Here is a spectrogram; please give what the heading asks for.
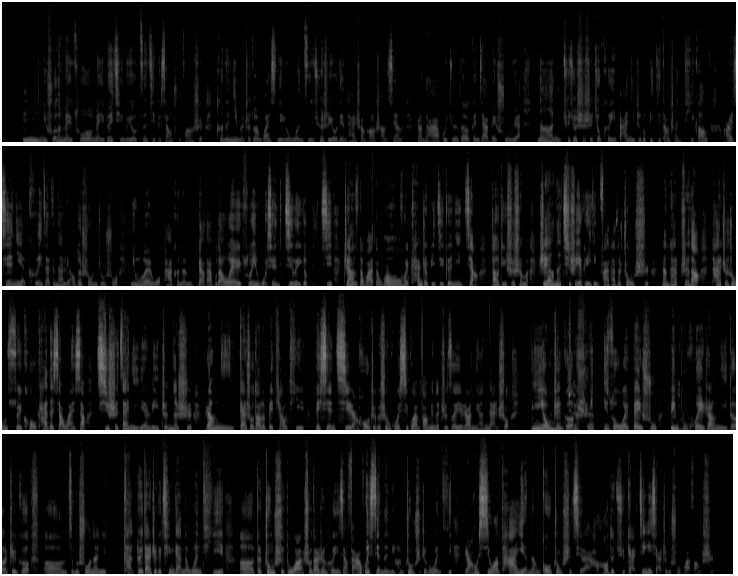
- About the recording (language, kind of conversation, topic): Chinese, advice, 当伴侣经常挑剔你的生活习惯让你感到受伤时，你该怎么沟通和处理？
- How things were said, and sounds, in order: other background noise; teeth sucking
